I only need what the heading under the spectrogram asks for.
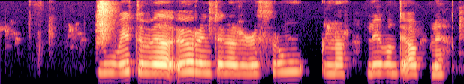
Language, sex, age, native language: Icelandic, male, 11, Icelandic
